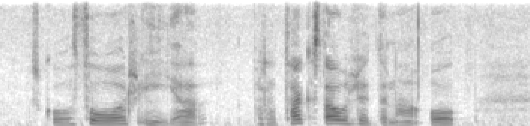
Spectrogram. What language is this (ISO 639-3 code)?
isl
